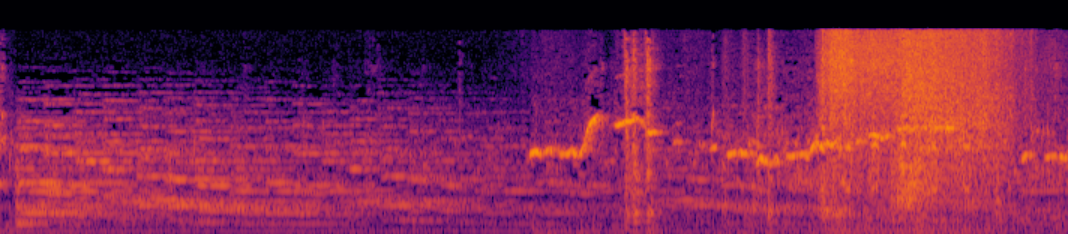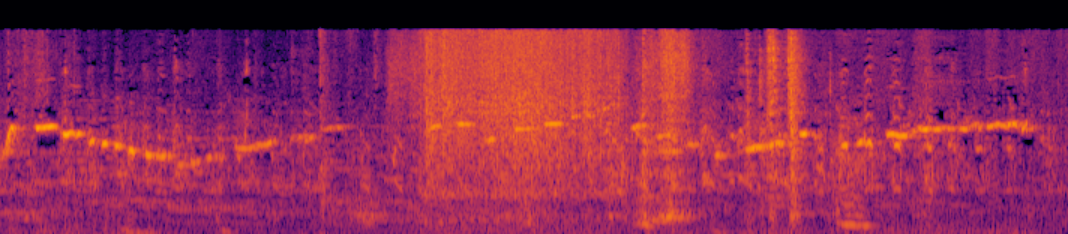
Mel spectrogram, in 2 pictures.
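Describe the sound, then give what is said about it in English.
Birds honk and call loudly and repeatedly, goose-like cries overlapping with bursts of harsh flapping noise, continuous for most of the stretch with no talking. “Don't like them much, then, birds?”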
